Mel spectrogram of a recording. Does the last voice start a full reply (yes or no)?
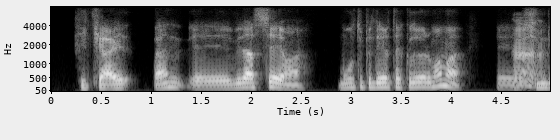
no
